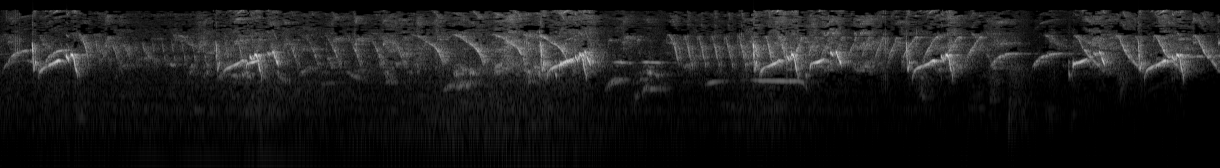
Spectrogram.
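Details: Prinia fighting call, used as a lure to provoke other birds: loud, high chirp clusters and buzzy trills in repeated bursts, with faint low background noise.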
